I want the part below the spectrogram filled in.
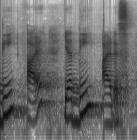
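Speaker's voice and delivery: दी आयर with a long "dee", slow; slow model of दी आयरस; the before vowel. Shown as a demonstration. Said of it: "इसको हम पढ़ते हैं".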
